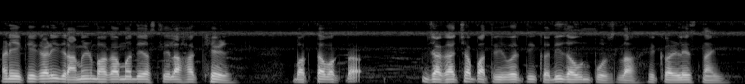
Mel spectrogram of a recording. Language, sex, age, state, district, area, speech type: Marathi, male, 30-45, Maharashtra, Ratnagiri, rural, spontaneous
